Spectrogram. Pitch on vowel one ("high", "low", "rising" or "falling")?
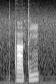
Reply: low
